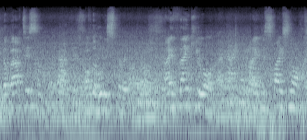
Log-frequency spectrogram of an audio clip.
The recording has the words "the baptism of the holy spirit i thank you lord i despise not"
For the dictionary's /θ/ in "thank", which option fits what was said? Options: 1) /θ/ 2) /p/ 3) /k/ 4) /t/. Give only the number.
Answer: 1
